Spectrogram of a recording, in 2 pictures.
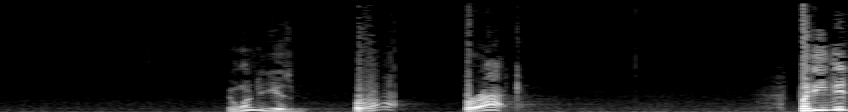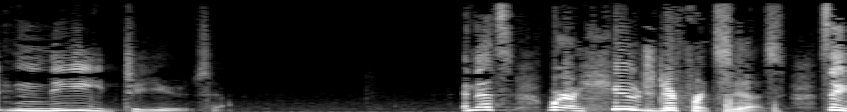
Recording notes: Unfortunately the audio wasn't picked up for the first half of the sermon.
